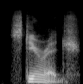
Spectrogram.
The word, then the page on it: steerage: American English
